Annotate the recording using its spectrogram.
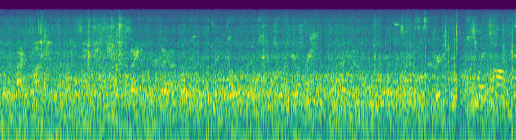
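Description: Steady running rumble of an Amtrak Capitol Limited passenger car rolling along the rails, heard from inside the car, with faint scattered clicks from the wheels and track.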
